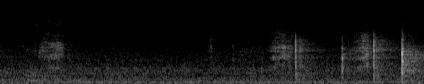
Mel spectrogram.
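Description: Langoustines being cut into pieces with a knife, faint rasping strokes at first, then a quick series of crisp crunching cuts through the shells growing louder toward the end.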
